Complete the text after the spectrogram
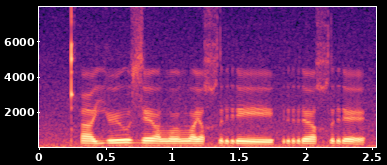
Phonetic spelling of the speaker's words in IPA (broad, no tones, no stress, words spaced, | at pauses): qʰɜjøʊ̯zɛə̯lˠʉ lˠeχ re | rɜχrɛ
